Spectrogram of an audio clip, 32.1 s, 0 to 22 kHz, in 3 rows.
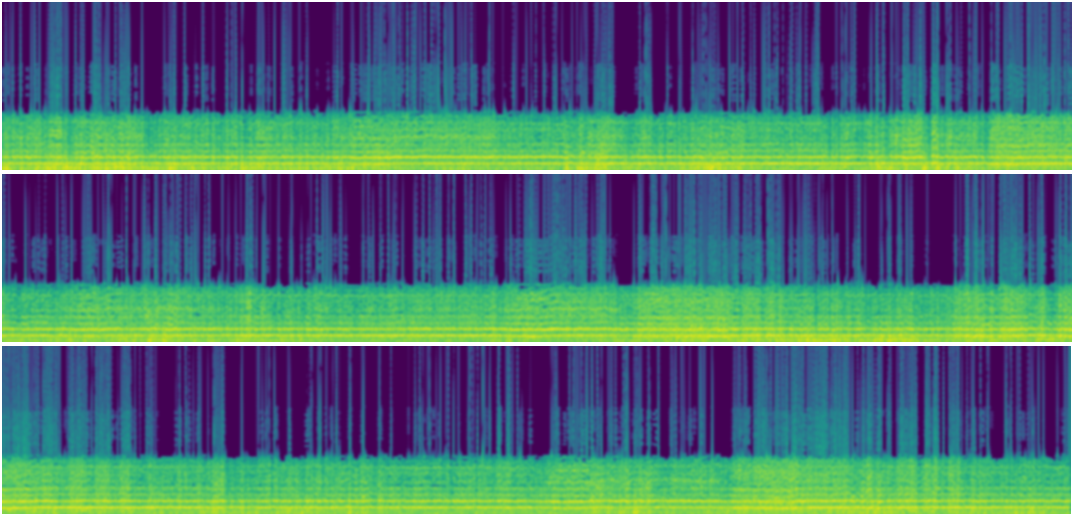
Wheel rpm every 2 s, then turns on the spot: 230, 230, 230, 230, 230, 230, 230, 230, 220, 230, 230, 230, 230, 230, 230, 230.
none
